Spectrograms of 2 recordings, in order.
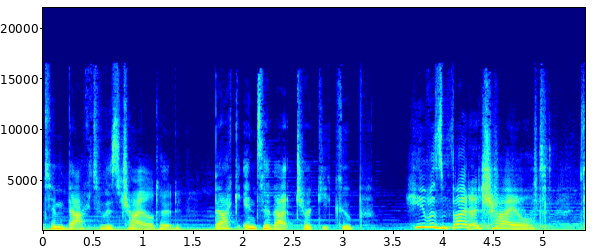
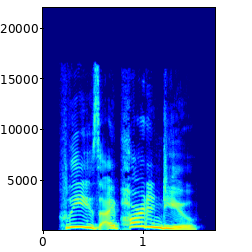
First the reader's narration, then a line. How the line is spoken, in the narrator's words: he screamed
